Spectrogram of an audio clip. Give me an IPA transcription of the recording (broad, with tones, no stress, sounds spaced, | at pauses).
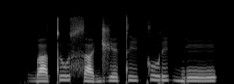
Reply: ɡ͡b a˨ t u˧ s a˨ d͡ʒ e˧ t i˧ k u˦ ɾ i˦ ɡ͡b ĩ˧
